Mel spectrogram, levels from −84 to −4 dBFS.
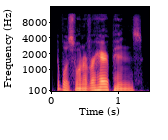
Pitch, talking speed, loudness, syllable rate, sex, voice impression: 100 Hz, 245 wpm, -21 LUFS, 6.6 syllables/s, male, masculine, adult-like, clear, halting, slightly intellectual, friendly, unique, slightly wild, slightly kind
